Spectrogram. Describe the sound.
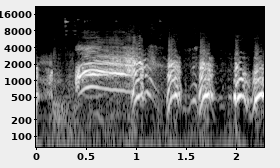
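A dog gives a drawn-out, whiny yelp that breaks into a few short, yippy barks, loud and close together, with no voices.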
